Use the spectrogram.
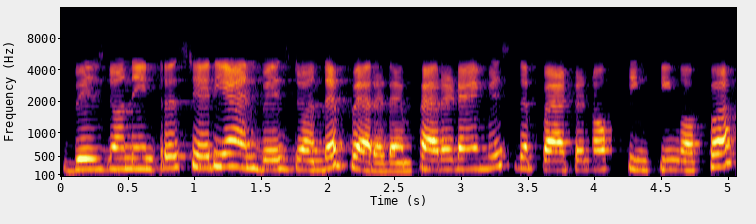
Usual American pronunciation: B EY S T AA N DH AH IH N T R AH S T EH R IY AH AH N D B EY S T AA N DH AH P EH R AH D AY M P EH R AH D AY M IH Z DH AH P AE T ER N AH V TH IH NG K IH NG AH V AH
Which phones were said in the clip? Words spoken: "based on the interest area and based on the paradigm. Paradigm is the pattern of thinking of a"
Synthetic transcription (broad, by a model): B EY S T AA N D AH IH N T R AH S T EH R IY AH AH N D B EY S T AA N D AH P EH R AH D AY M P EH R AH D AY M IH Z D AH P AE T ER N AH V T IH NG K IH NG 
